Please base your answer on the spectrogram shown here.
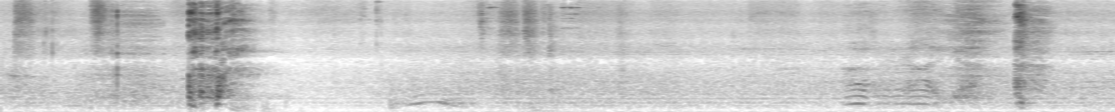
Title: Girl coughing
